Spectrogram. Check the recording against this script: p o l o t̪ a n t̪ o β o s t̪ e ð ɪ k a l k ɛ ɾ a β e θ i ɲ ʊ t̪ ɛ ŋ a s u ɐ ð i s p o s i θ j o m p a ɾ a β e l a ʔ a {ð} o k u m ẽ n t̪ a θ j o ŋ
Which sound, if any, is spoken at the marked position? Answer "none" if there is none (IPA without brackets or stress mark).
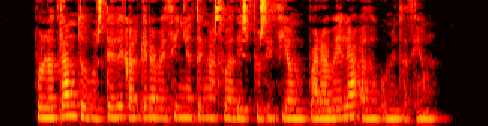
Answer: ð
